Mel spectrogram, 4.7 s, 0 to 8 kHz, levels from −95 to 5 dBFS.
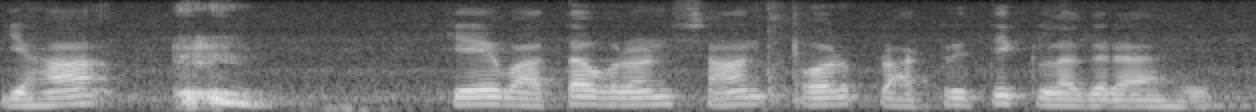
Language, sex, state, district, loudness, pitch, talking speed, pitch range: Hindi, male, Gujarat, Valsad, -18 LUFS, 140 Hz, 115 wpm, 130-150 Hz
